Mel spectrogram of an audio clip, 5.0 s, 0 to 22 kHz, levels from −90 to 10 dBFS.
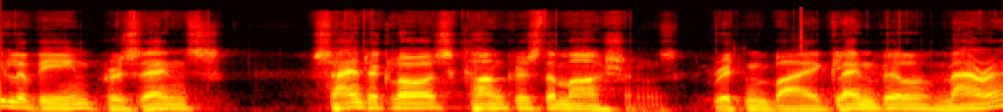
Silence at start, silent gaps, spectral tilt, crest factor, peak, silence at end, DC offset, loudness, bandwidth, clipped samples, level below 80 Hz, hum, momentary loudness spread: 0 s; none; -5.5 dB/octave; 18 dB; -4 dBFS; 0 s; under 0.1%; -21 LUFS; 15.5 kHz; under 0.1%; -38 dBFS; none; 12 LU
